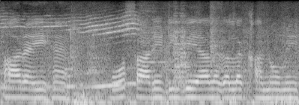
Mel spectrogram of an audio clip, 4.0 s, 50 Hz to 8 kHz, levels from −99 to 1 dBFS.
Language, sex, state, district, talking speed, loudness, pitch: Hindi, female, Haryana, Charkhi Dadri, 150 wpm, -14 LUFS, 190 Hz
